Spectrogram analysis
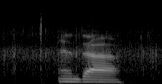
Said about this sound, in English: And yeah, you can cheer for that. It's awesome.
